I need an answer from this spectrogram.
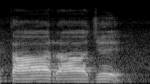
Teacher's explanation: और तगण का जो समूह है दोस्तों, तगण का जो समूह है वो कैसा है, ता रा ज, मतलब अंत लघु होता है दोस्तों। ये ता में दीर्घ है और रा में भी दीर्घ है और अंत में ह्रस्व है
